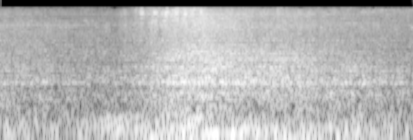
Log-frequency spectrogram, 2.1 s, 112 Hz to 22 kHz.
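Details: 1987 Dodge Ramcharger 4x4 SUV, on a second start attempt after a low-battery first try: engine catches and revs smoothly with a deep steady rumble, no knocks or misses; normal start and rev.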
